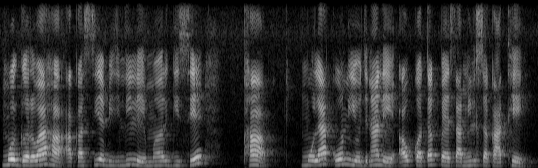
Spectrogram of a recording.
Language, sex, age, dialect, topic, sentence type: Chhattisgarhi, female, 25-30, Eastern, banking, question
